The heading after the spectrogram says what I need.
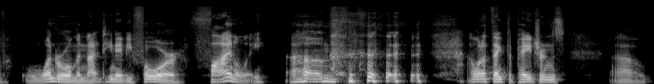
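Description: The clip is speech, and nothing is technically wrong with it, so there are no times or causes to give.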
